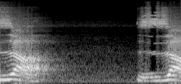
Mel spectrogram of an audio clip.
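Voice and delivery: ஜா as English 'zaa'; ஜா begun with a long z; buzzing Z sound. Shown as a demonstration. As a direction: buzz a z through the teeth on ஜா. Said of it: "இது இசட்டுடைய சத்தம்".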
